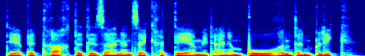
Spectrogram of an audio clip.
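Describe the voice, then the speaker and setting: A man with a fairly low voice reading a novel aloud. His storytelling is even and measured, in a steady audiobook manner. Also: no echo, clean studio sound. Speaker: narrator. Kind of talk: audiobook narration.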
